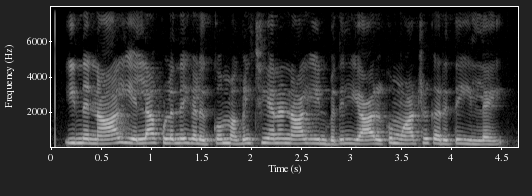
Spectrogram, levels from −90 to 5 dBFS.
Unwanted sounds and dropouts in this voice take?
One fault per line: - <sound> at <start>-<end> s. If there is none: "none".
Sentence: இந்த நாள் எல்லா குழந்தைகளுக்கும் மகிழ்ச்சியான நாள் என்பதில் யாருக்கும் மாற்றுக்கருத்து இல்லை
none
